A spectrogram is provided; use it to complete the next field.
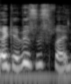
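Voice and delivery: talking through laughter. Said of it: "I need to catch my breath 'cause I'm laughing".

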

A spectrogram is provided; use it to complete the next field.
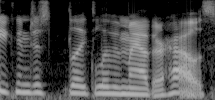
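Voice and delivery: usual speaking voice

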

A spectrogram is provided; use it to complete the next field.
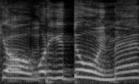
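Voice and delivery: put-on very high, loud Jersey Italian street accent. Describing Italians who act mob-affiliated, the speaker mimics their talk: Jersey Italian accent. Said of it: "a bunch of Italians that talk like".

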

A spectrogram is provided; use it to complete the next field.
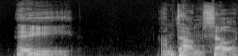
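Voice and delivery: bad old-time Italian accent, low, slow, drawn out. After your voice just dropped, introduce yourself in a bad Tom Selleck impression, Italian-sounding. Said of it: "That's like if Tom Selleck was an Italian".

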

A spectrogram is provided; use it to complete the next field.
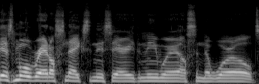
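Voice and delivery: put-on Australian accent, falling apart. Retell what he said about the area where you live, as Steve Irwin, failing Australian accent. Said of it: "Your Australian accent sort of fell apart there".

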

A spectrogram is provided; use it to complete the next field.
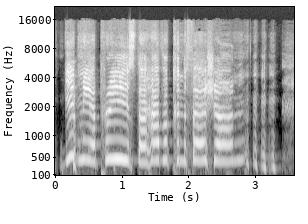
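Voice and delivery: put-on squeaky, very high little girl voice. Chatting with a friend about The Exorcist, redoing a bit; little girl voice. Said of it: "I should have done more of a little girl voice".

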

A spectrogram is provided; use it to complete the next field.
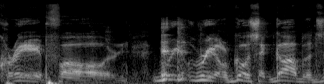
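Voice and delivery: cartoonish late-night hotline ad voice. Recalling a late-80s creep phone 900-number clip: Strong Bad voice. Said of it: "I don't know why I sound like Strong Bad".

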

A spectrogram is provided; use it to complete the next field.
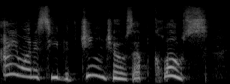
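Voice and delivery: put-on soft, very high child voice. Guessing why a character wanted to come along, voicing Alphette as little boy gray. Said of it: "that was my little boy gray voice".

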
